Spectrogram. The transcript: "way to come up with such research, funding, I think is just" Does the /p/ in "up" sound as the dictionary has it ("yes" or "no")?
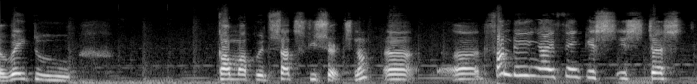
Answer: yes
